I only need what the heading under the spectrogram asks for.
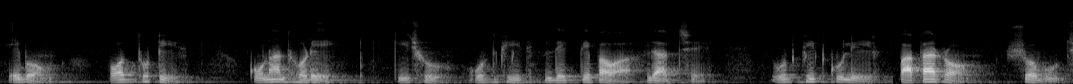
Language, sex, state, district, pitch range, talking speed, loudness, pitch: Bengali, male, West Bengal, Jalpaiguri, 105-115 Hz, 80 wpm, -23 LUFS, 110 Hz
